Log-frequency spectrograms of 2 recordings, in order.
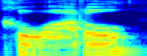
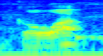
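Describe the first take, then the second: First: The ending sounds almost like the word waddle. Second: The ending does not sound like the word waddle. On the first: "with like almost like you're saying waddle. That's fine" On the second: "if you wanted it to be more accurate"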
